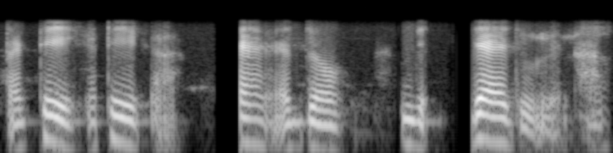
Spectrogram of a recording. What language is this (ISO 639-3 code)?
snd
